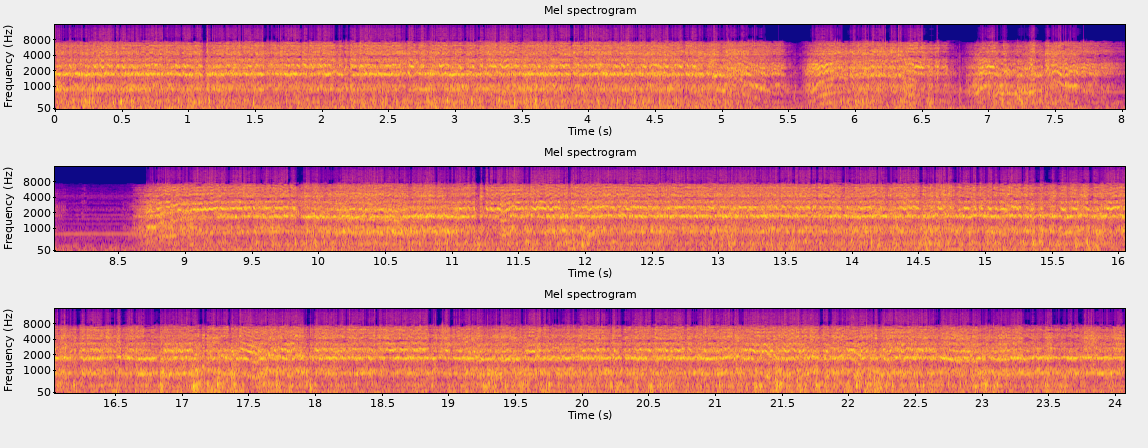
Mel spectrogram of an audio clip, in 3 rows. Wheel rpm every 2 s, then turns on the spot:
230, 230, 140, 70, 170, 220, 240, 230, 230, 230, 230, 230.
none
